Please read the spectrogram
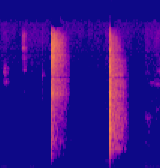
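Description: Two brief taps about a second apart, with silence around them.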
